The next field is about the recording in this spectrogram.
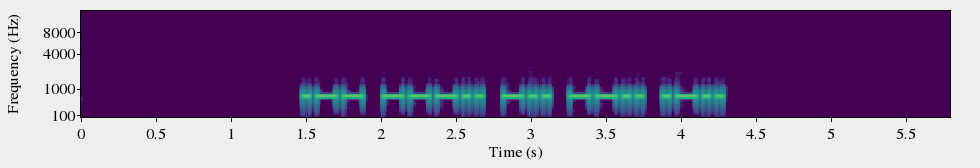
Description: Morse code, heard as a keyed tone, about 28 wpm, 700 Hz. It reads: W8DZL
